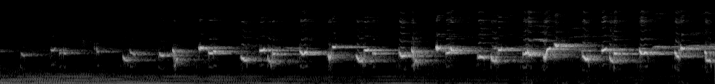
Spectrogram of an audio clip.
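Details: Sooty-headed bulbul singing ngiwir into a long ropel: a few spaced, clear whistles that quicken into a dense run of chattering, liquid notes, with a soft low background rumble at the start.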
